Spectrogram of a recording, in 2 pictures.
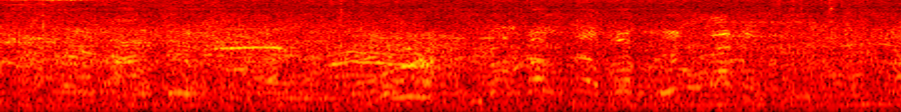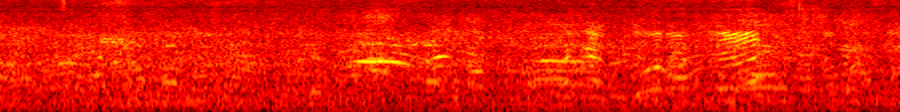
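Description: Firecrackers crackle and pop.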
